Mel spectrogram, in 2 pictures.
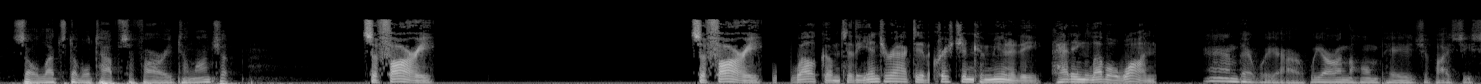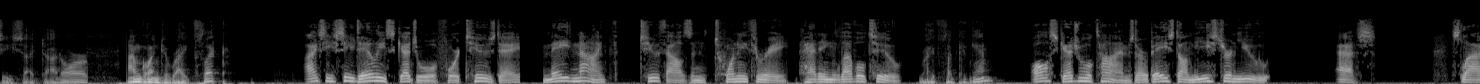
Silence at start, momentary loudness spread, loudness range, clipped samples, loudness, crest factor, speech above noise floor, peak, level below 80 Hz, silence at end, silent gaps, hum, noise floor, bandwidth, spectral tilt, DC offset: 0.05 s; 13 LU; 5 LU; under 0.1%; -25 LUFS; 20 dB; 26 dB; -4 dBFS; -38 dBFS; 0 s; none; none; -50 dBFS; 8.8 kHz; -5 dB/octave; under 0.1%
